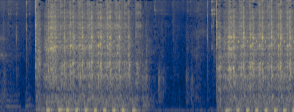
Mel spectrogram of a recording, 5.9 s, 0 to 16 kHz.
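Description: Electric starter cranking the Minirocket Raptor 150's single-cylinder four-stroke engine by remote start, in two bursts of about two seconds each with a fast even chug of about six beats a second. The engine turns over but does not catch either time: the remote start fails even with the engine warm.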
